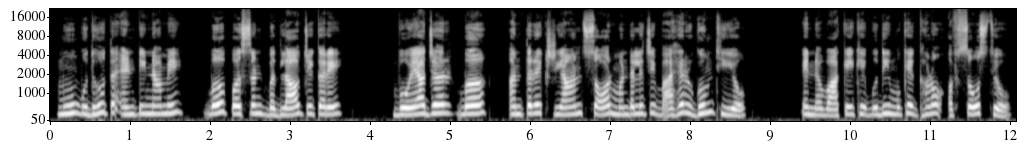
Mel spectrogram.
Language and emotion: Sindhi, sad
